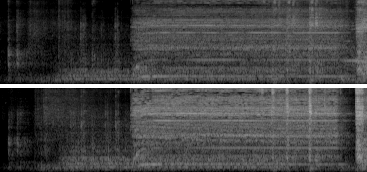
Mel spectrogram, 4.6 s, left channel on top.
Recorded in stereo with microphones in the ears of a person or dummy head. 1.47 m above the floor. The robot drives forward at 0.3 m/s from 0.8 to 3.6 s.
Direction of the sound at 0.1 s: 70° left (ahead or behind).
